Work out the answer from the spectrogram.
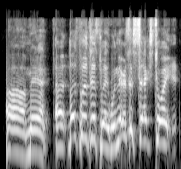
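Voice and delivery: ordinary talk, nothing marked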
